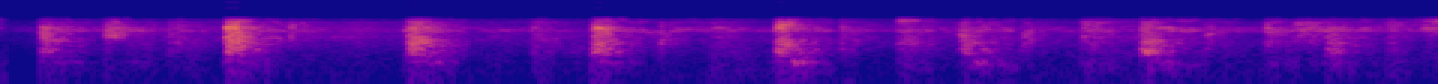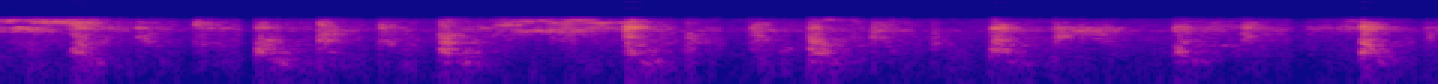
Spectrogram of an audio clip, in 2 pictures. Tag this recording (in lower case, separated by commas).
mechanisms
